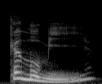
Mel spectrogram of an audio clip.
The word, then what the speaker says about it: camomille: So remember when we get this E and then double L, it goes like Y, Y. Mille, mille, camomille, une camomille, un thé au lait, final T not pronounced, un thé au citron, un thé glacé.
